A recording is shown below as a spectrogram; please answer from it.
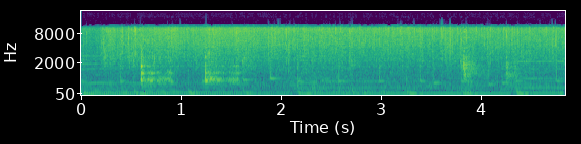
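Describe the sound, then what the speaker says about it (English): Sausage sizzles in a hot pan with onion and garlic for a Grenadian meat loaf pastry filling, a soft continuous frying hiss broken by a few scraping stirs of a utensil against the pan. "Then I'm just going to go in with the sausage."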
